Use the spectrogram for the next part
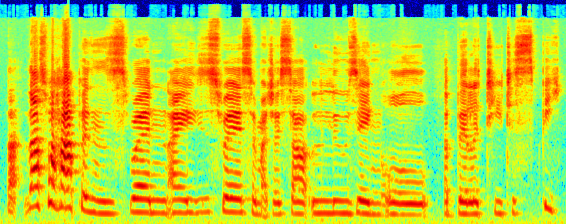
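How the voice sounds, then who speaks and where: Chatty woman co-host, on the high side, casual and lively. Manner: chatty, lively, quick asides. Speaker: podcast co-host. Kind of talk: casual chat.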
